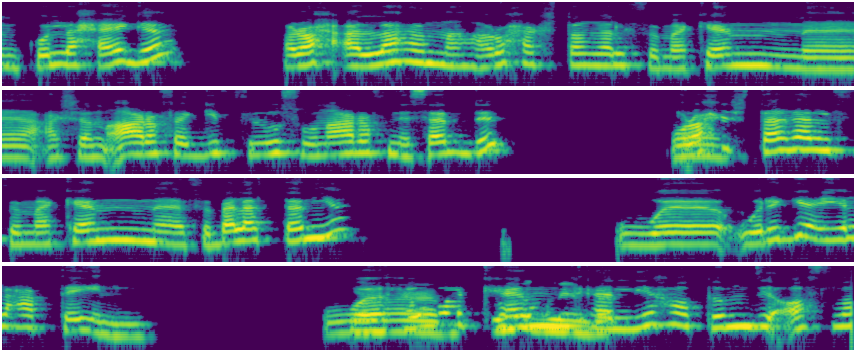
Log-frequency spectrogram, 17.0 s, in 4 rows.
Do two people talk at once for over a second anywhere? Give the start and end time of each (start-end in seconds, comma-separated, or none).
14.5-15.9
